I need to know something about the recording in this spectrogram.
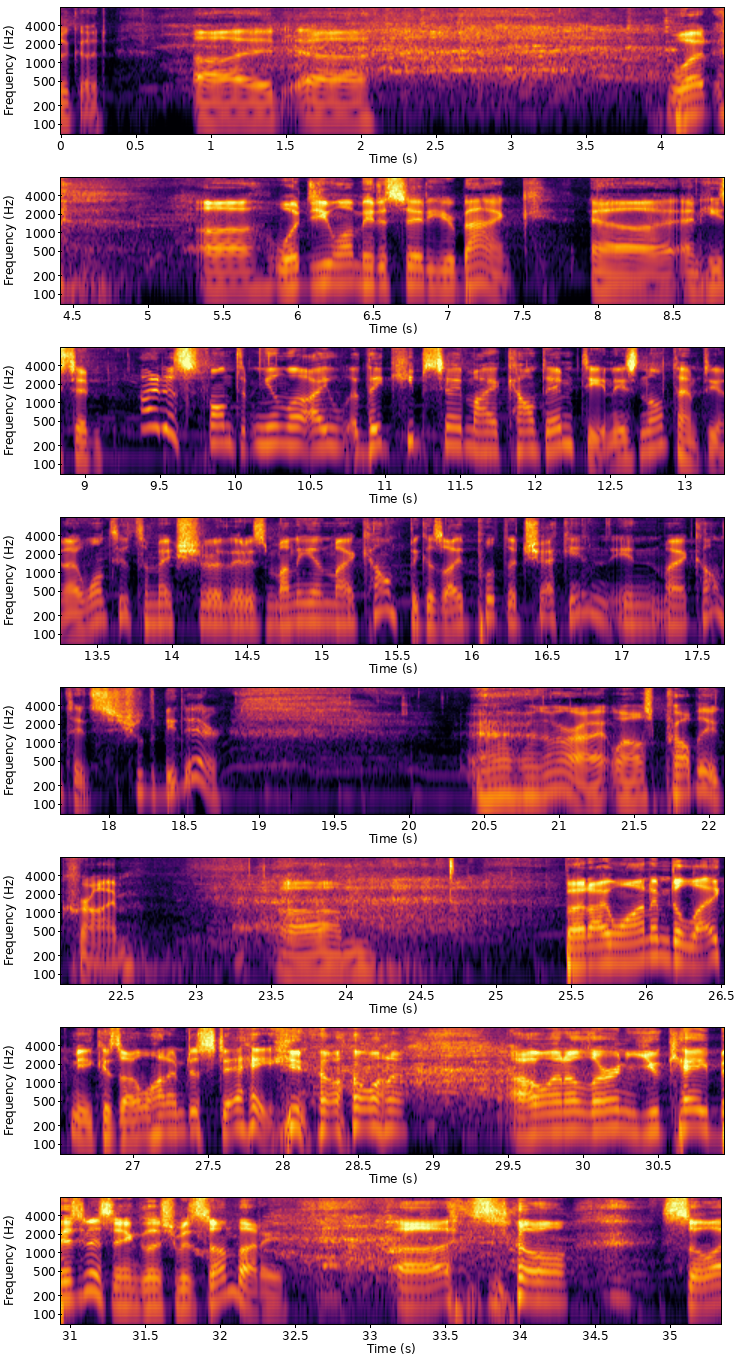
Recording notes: You never know what you'll get when audience members step up to the stage. At the "First Denver Anything" Raconteur event.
